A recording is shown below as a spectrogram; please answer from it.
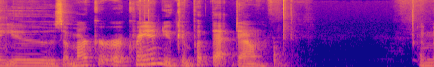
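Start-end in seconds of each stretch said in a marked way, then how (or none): none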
